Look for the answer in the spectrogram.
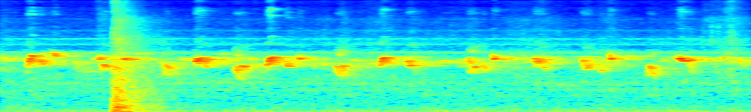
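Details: Yellow-vented bulbul singing keenly, a lure to make other birds sing: chains of short liquid chirps and downward slurs repeated nearly twice a second, with one loud knock early on.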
